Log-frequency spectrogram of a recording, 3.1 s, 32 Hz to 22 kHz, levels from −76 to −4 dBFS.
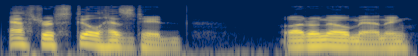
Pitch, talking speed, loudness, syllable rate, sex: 100 Hz, 135 wpm, -16 LUFS, 5.3 syllables/s, male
